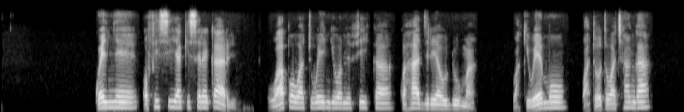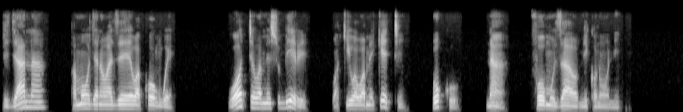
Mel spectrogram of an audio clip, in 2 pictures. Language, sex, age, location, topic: Swahili, male, 18-24, Kisii, government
